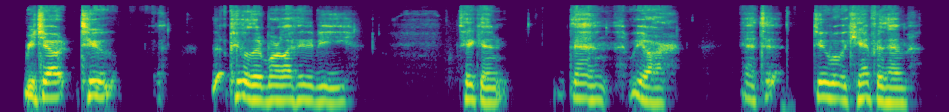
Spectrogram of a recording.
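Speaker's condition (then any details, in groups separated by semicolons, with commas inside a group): Parkinson's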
